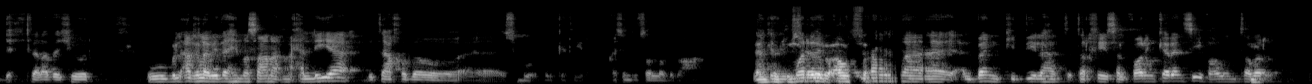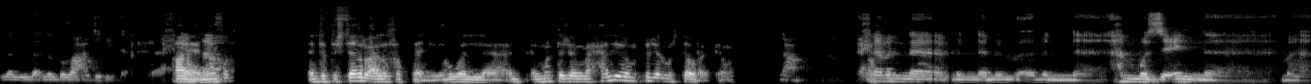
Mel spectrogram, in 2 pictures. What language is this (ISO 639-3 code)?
ara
